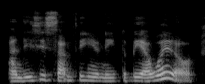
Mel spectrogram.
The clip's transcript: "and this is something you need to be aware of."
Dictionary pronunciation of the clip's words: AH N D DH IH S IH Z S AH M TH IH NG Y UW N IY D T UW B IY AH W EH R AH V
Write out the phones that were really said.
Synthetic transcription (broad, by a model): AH N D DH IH S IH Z S AH M TH IH NG Y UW N IY D T UW B IY AH W EH R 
